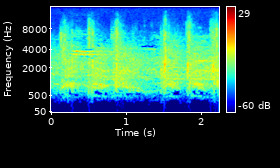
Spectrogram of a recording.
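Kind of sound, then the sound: crowd, sports crowd cheering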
